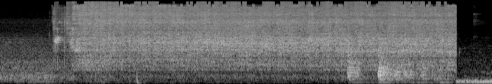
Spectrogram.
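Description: Eggplant frying in hot oil for a roasted-eggplant mash with tomato, green chili and coriander: a loud, steady sizzle starts abruptly, holds for about four seconds, then cuts off sharply.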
